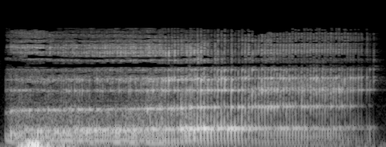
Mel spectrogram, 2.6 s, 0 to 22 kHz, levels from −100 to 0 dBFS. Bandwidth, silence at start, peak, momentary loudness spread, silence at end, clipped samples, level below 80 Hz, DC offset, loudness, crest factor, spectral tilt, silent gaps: 10.5 kHz; 0.05 s; -4 dBFS; 9 LU; 0.1 s; under 0.1%; -30 dBFS; under 0.1%; -25 LUFS; 20 dB; -4.5 dB/octave; none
